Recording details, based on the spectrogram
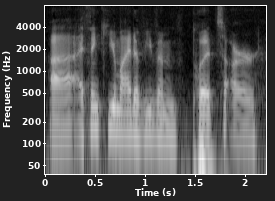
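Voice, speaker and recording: A man's voice: medium pitch, normal speed, no echo. A man co-hosting a podcast in a casual behind-the-scenes chat, rambling with lots of fillers and restarts. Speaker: podcast co-host.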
